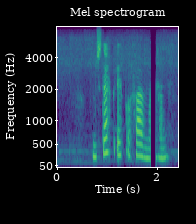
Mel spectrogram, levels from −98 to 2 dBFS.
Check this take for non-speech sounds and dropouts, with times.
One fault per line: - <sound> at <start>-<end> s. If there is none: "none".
- dropout at 1.9-2.0 s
